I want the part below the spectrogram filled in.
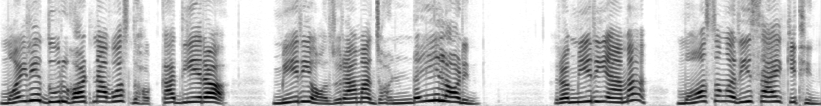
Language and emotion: Nepali, angry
